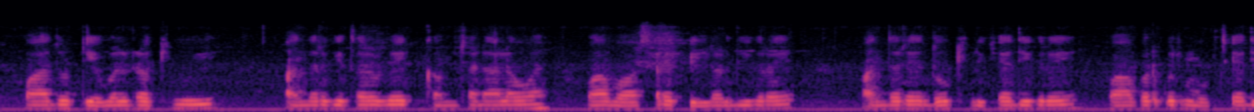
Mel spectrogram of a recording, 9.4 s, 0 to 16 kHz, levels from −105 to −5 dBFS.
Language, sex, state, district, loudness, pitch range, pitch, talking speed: Hindi, male, Bihar, Begusarai, -47 LUFS, 115-125 Hz, 120 Hz, 205 wpm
